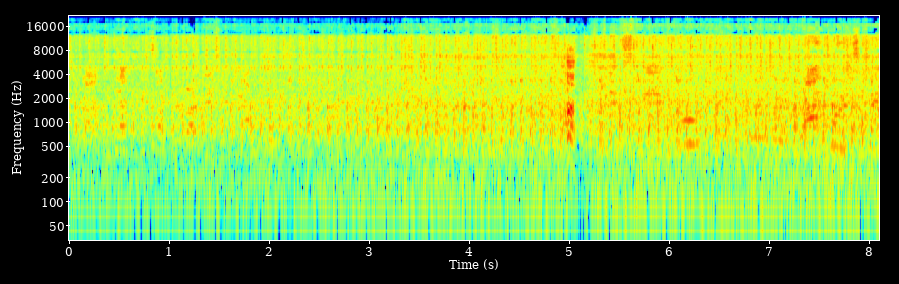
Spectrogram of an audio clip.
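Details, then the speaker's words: Cold start of a 1991 Autocar heavy-duty tow truck diesel: it starts right up but idles unevenly with a lumpy, stumbling beat about twice a second, as if not running on all cylinders; owner says it needs injectors. Rough idle. "Oh, I mean, it started right up. Yeah, it starts right up. It sounds like it's not running on all cylinders, right?"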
